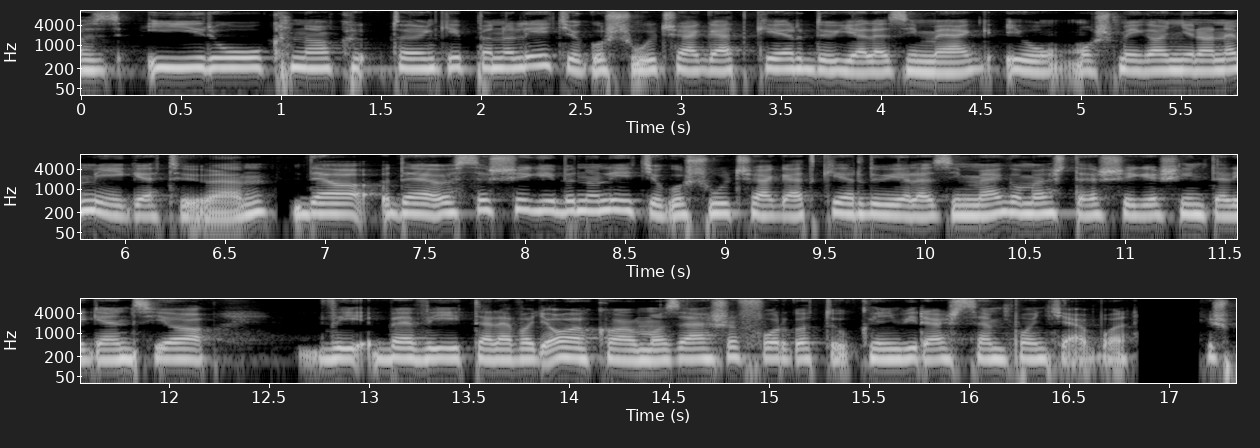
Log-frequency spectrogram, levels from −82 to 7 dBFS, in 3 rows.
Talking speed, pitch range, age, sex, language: 100 wpm, 170-195 Hz, 20-39, female, Hungarian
